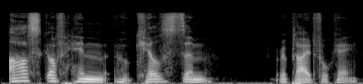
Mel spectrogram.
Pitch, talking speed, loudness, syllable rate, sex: 120 Hz, 130 wpm, -19 LUFS, 3.6 syllables/s, male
